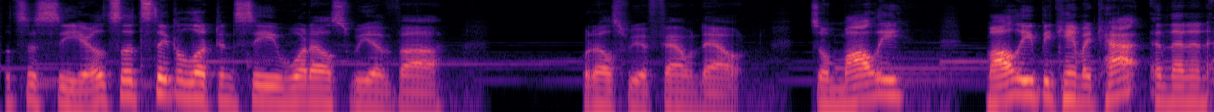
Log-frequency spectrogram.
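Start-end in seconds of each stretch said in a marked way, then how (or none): none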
